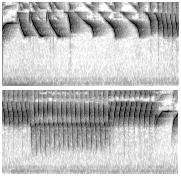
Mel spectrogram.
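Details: Canary song used as a lure to coax a silent canary and teach young birds to sing: long, varied phrases of fast descending whistled sweeps, then rapid buzzy rolling trills.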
